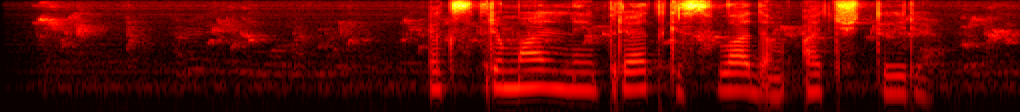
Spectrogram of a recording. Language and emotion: Russian, neutral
